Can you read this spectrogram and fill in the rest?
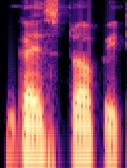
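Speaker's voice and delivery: ordinary delivery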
